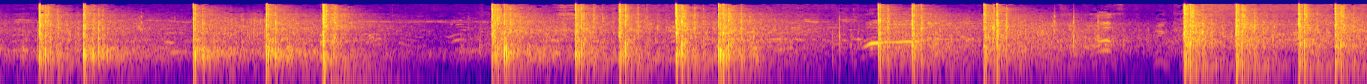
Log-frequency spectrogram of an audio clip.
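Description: Fireworks bang and crackle in quick bursts nearby.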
